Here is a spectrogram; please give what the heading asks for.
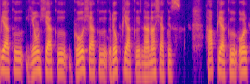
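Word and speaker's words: ろっぴゃく: 600 को आप रोकू श्याकू हरगिज़ नहीं बोलेंगे। आप इसे बोलेंगे रोपियाकू।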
